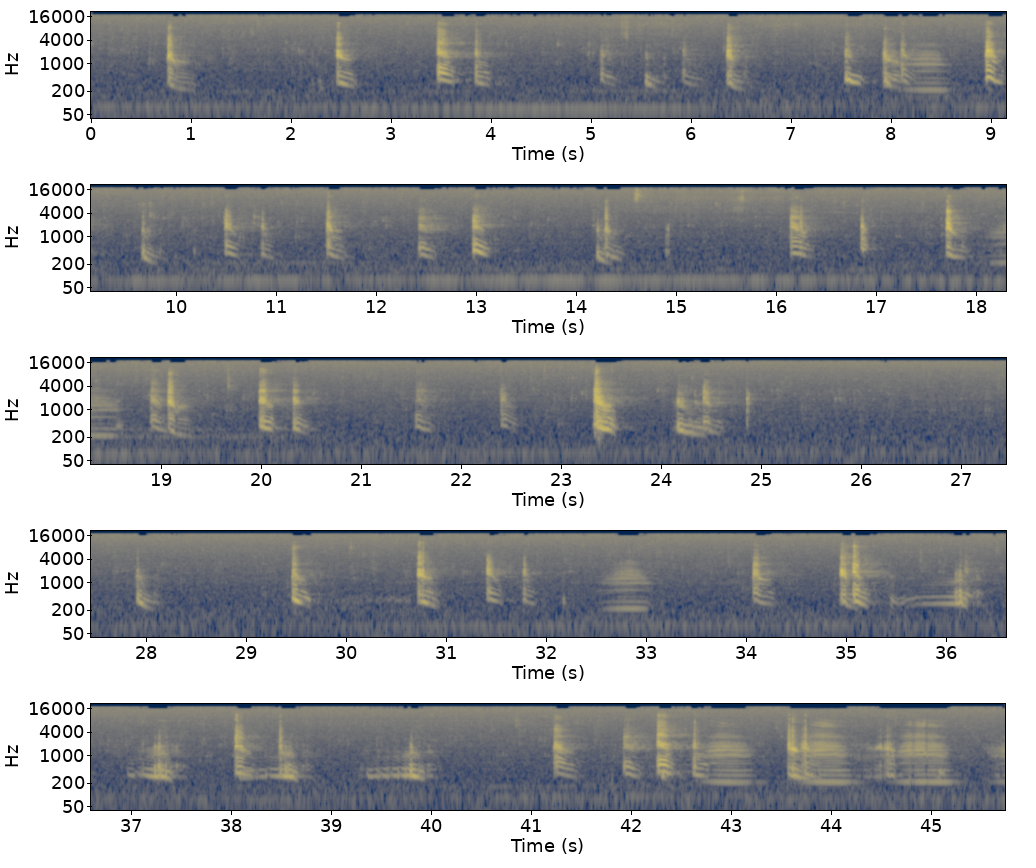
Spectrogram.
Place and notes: Cornwall, VT, USA - Frog pond
Late evening bullfrogs around a large landscaped pond.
